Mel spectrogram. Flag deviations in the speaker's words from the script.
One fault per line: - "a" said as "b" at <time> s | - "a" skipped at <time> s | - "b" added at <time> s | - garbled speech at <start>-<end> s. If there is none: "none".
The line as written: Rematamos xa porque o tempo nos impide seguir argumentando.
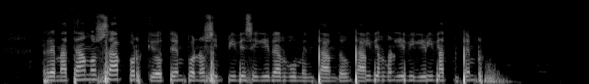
- garbled speech at 3.5-4.8 s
